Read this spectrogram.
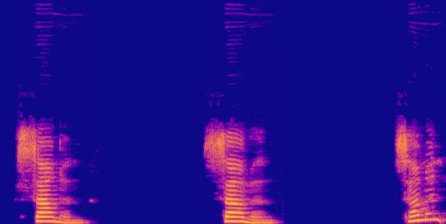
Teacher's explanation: it's written with L but it's never pronounced that L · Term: silent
